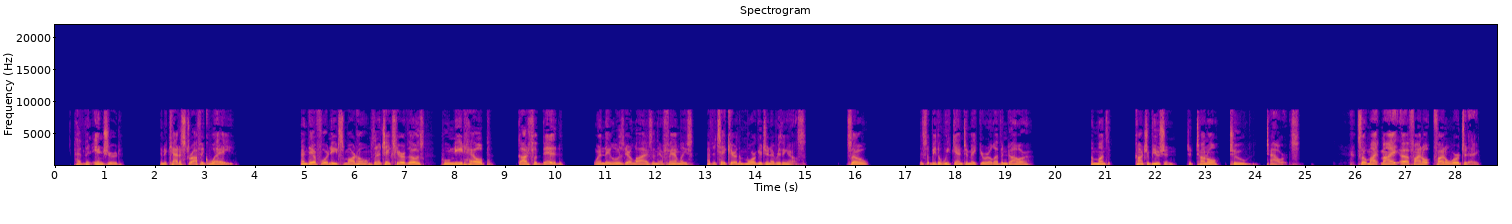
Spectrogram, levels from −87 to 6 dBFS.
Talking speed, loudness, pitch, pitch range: 135 wpm, -24 LUFS, 135 Hz, 120-155 Hz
